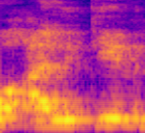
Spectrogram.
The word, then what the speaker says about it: alkene: उसका प्रोनाउंसिएशन देखो, अल्केन, अल्कीन, अल्काइन.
